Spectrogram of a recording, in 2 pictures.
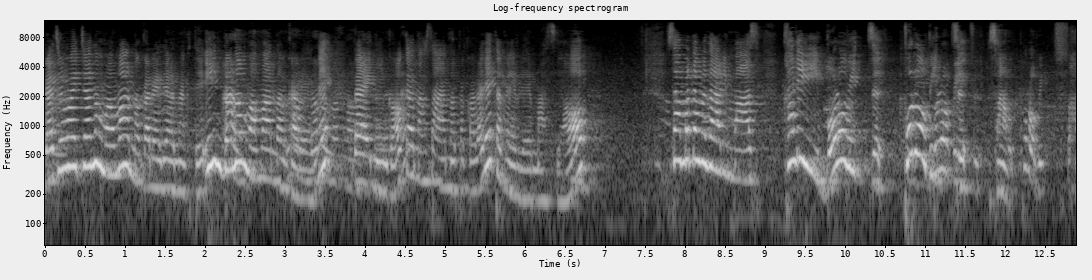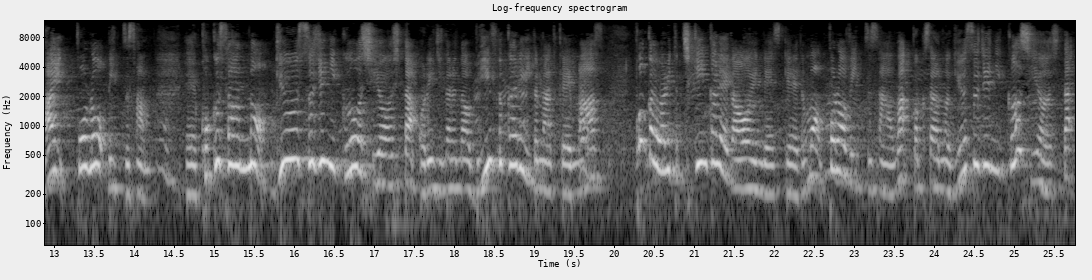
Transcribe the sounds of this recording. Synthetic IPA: ɡad͡ʑɨmait͡ɕãnːomamano̞kaɾe̞d̪e̞βanakɯ̟̥t̪eĩnd̪ono̞mamanokaɾe̞ne̞d̪aiɲ̟ĩŋɡɯ̟ok̪anosãanot̪okaɾad̪e̞t̪ameɾɯɾe̞masɨjo | saːmad̪amad̪aːɾʲimasɨ̥ | kaɾʲiːbo̞ɾobʲit͡sɨpoɾobʲiɨsãm | haipoɾobʲit͡sɨsãmeːko̞kɯ̟sãnːo̞ɡʲɯːsɨʑɨɲ̟ikɯ̟oɕijo̞ːɕi̥t̪aʔo̞ɾʲiʑinaɾɯ̟no̞bʲiːɸɯ̟kaɾʲiːt̪o̞nat̪ːe̞imasɨ̥ | kõ̞ŋkaiβaɾʲit̪o̞t͡ɕi̥kʲĩŋkaɾe̞ːɡao̞ːĩnd̪e̞sɨ̥ke̞ɾe̞d̪o̞mo̞poɾo̞bʲit͡sɨsãɰ̃βako̞kɯ̟̥sãnːo̞ɡʲɯːsɨʑiɲ̟ikɯ̟o̞ɕijo̞ːɕi̥t̪a

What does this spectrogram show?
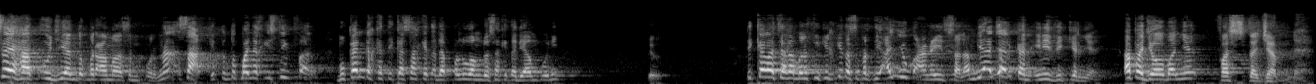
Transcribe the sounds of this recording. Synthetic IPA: seɦat̪̚ud͡ʒianunt̪ʊk̚bəɾamalsəmpʊrnasa̰kɪt̪̚unt̪ʊk̚baɲakist̪iɡ̚far | bukankahkət̪ikasakɪt̪adapəluaŋdosakit̪adiampuni | t̪ʊ | dikalat͡ʃaɾabərfikɪrkit̪asəpərt̪iʔajʊbalesalamdiad͡ʒarkaninifikɪrɲa | apad͡ʒawabanɲafast̪ad͡ʒab̚na̰

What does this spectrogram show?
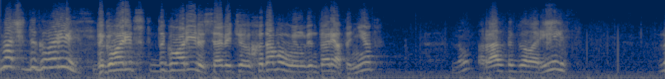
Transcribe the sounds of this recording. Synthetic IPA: znat͡ɕɪt̪d̪əɡəvɐɾʲilʲɪsʲd̪əɡəvɐɾʲit̪sə̥t̪əd̪əɡəvɐɾʲilʲɪsʲavʲɪtʲxəd̪ɐvo̞vəɪnvʲɪnt̪ɐɾʲat̪ənʲe̞t̪ | nurasd̪əɡəvɐɾʲilʲɪsʲ

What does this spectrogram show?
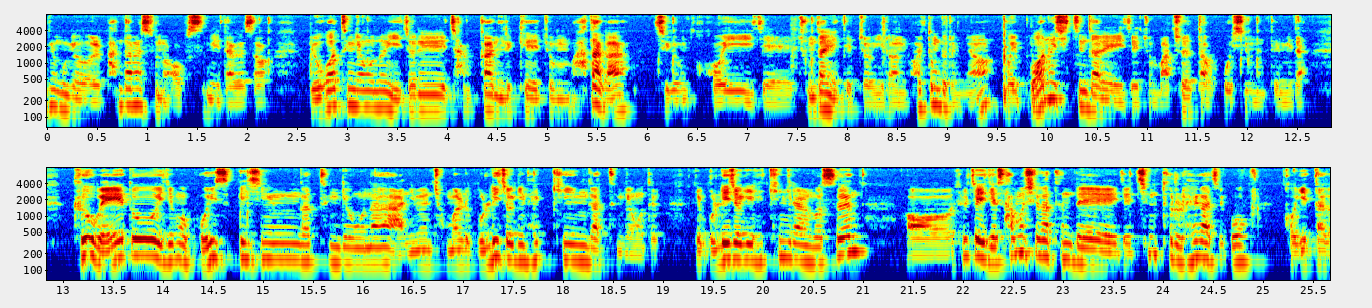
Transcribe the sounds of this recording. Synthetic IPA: ɡʰinɡoŋɡjʌɡɯɭpʰandanɦaɭs͈unɯnʌp̚s͈ɯmɲidakɯɾesʰʌjoɡatʰɯnɡjʌŋunɯnid͡ʑʌne̞t͡ɕaŋk͈aniɾʌkʰe̞t͡ɕomhadaɡa | t͡ɕiɡɯmkʌiːd͡ʑe̞t͡ɕuŋdaɲidwe̞t̚t͡ɕ͈oiɾʌnɸwaɭt͈oŋdɯɾɯɲokʌipoanɯɕʰi̥t͡ɕ͈ʰindaɾe̞id͡ʑe̞t͡ɕomːat͡ɕʰʌʌt͈aɡopoiɕʰimɯndwe̞mɲidakɯwe̞ːdoid͡ʑe̞mwʌpois͈ɯ̥pʰiɕʰinɡatʰɯnɡjʌŋunaːɲimjʌnt͡ɕʌŋmaɭomuɭːid͡ʑʌɡinɦe̞kʰinɡatʰɯnɡjʌŋudɯɭ | ike̞muɭːid͡ʑʌɡinɦe̞kʰiŋiɾanɯnɡʌsʰɯn | ʌɕʰiɭt͡ɕ͈e̞id͡ʑe̞sʰamuɕ̬ʰiɡatʰɯnde̞id͡ʑe̞t͡ɕʰimtʰuɾɯɭɦe̞ɡad͡ʑiɡokʌɡit͈aɡ

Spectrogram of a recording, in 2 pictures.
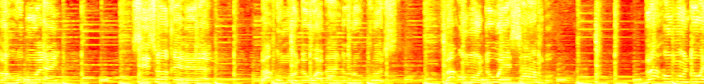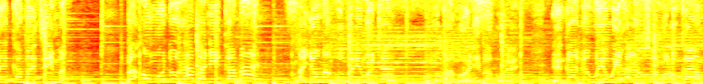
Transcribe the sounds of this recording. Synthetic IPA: axuβulaji | siso̞xe̞lelaβaʔumuːnduwaβaːnduluko̞si̥βaʔumuːnduwe̞saːmbo | βaʔumuːnduwe̞kamat͡sima | βaʔumuːnduɾaːmbanikamanixaɲomakomulimotakumukaːmboliβaβulaji | jeːŋɡaβewiːwialaβusamulukaːmb

